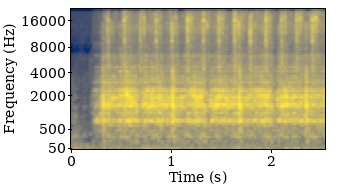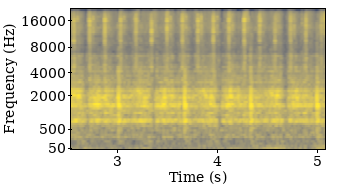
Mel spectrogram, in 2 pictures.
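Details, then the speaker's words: Juki LS-1341 clone industrial sewing machine winding a bobbin: steady motor whirr with a fast, regular light ticking about five times a second; owner suspects the belt guard is rubbing. "And it sounds like my belt guard is rubbing."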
